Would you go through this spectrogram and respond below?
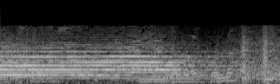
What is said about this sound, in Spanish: Chin, ya viene el tren.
